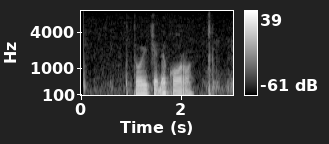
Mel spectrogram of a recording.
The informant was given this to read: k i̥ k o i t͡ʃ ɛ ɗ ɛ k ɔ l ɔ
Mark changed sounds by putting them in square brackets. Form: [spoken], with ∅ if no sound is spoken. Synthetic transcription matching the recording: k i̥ [t] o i t͡ʃ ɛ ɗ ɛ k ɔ [ɾ] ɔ

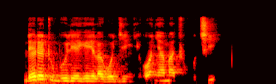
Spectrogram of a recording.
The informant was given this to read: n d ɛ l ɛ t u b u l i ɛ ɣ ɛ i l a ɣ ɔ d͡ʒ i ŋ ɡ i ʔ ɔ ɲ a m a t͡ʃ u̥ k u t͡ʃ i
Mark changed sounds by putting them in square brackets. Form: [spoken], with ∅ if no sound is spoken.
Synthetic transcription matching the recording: n d ɛ [ɾ] ɛ t u b u l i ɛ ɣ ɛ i l a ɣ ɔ d͡ʒ i ŋ ɡ i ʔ ɔ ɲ a m a t͡ʃ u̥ k u t͡ʃ i

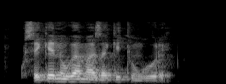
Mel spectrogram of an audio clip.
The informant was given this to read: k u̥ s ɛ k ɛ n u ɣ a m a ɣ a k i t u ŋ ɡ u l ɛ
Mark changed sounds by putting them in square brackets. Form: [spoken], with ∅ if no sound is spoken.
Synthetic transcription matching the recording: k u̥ s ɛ k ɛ n u ɣ a m a [z] a k i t u ŋ ɡ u [ɾ] ɛ

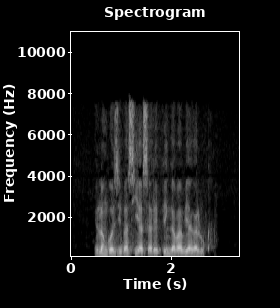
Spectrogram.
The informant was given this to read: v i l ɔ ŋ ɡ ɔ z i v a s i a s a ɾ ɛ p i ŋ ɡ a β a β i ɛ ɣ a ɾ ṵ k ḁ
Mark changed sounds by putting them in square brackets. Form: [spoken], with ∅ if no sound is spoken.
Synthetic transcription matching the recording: v i l ɔ ŋ ɡ ɔ z i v a s i a s a ɾ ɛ p i ŋ ɡ a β a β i [a] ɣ a [l] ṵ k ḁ

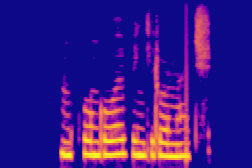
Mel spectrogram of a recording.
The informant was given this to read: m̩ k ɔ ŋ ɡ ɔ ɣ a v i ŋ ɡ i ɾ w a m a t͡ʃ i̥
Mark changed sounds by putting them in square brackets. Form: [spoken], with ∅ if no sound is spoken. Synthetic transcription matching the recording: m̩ k ɔ ŋ ɡ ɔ [w] a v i ŋ ɡ i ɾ w a m a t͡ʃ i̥

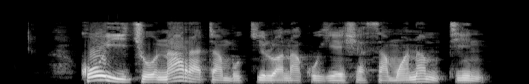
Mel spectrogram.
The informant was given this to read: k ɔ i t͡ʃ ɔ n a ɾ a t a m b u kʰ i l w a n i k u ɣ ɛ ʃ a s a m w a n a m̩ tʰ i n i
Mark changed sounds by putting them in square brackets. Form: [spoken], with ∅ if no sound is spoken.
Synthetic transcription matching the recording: k ɔ i t͡ʃ ɔ n a ɾ a t a m b u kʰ i l w a n [a] k u ɣ ɛ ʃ a s a m w a n a m̩ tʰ i n i

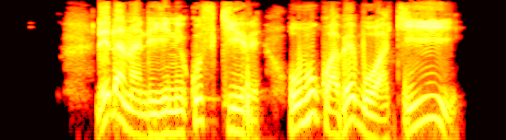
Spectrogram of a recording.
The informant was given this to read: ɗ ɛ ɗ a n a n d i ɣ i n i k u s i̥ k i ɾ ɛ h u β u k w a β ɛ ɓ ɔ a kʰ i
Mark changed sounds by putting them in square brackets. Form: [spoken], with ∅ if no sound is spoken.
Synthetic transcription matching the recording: ɗ ɛ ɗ a n a n d i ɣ i n i k u s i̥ k i ɾ ɛ h u β u k w a β ɛ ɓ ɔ a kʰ i

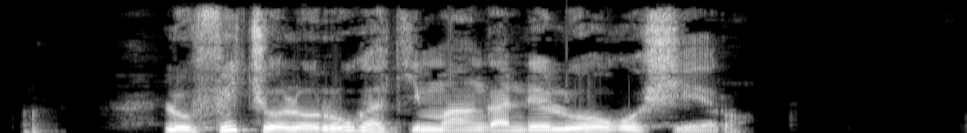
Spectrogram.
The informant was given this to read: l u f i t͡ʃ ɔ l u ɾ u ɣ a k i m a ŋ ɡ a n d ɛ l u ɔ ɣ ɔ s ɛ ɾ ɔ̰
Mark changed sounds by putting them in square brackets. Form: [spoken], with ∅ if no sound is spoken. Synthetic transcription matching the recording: l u f i t͡ʃ ɔ l [ɔ] ɾ u ɣ a k i m a ŋ ɡ a n d ɛ l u ɔ ɣ ɔ [ʃ] ɛ ɾ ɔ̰

